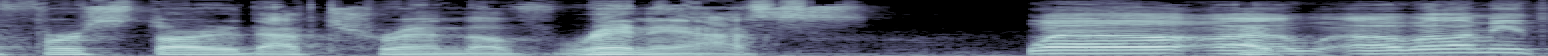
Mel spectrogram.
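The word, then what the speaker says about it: Rheneas: friend he says that the correct way to pronounce Renaissance name is renas like like Russian and Morris said it but you know to make it easier we're just gonna call him uh Renea so the way we're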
